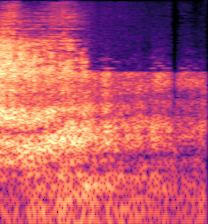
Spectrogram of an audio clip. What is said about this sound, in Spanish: Los veloces aviones siguen llegando.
